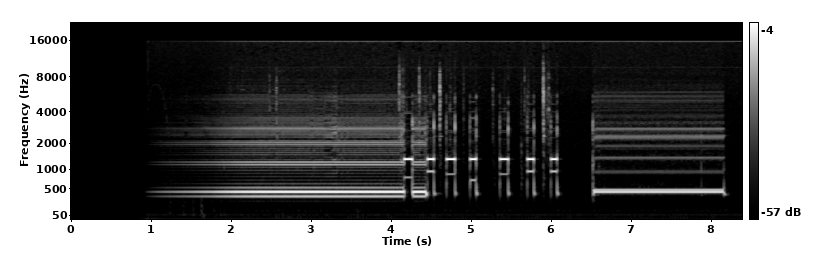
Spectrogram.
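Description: Telephone call sounds: a landline dial tone fades in and holds steady, then about seven touch-tone (DTMF) key beeps are dialled, then a steady ringback tone starts about six and a half seconds in as the call rings through.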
